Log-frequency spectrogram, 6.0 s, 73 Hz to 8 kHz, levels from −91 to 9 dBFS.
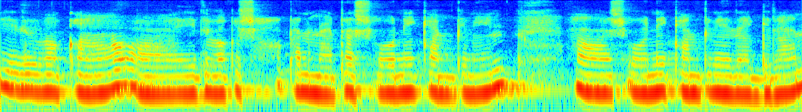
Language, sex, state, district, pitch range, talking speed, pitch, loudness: Telugu, female, Andhra Pradesh, Manyam, 165-180 Hz, 140 wpm, 170 Hz, -12 LUFS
